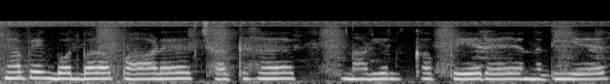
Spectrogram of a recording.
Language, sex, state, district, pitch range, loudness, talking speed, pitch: Hindi, female, Bihar, Katihar, 245-265 Hz, -14 LUFS, 145 wpm, 255 Hz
